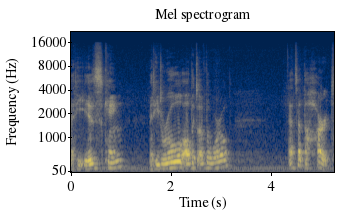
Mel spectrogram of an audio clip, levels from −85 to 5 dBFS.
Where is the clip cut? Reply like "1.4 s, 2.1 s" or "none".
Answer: 1.8 s, 2.5 s

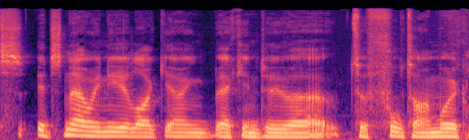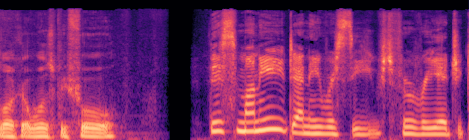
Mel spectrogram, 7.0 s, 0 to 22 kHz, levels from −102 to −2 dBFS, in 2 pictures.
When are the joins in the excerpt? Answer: none

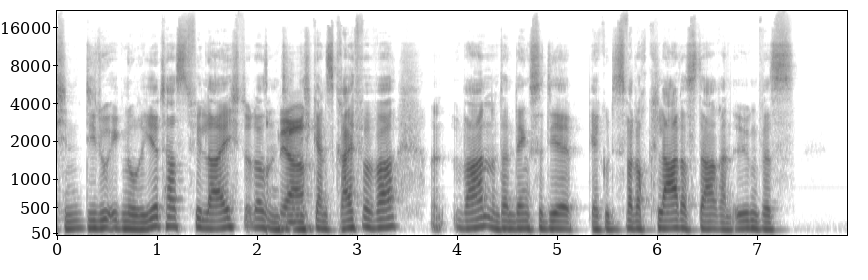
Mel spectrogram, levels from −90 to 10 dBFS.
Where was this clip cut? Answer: 2.1 s

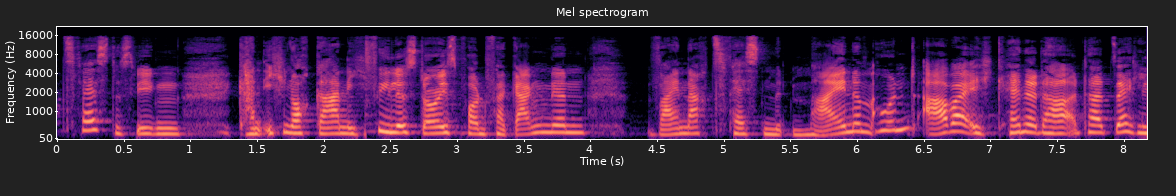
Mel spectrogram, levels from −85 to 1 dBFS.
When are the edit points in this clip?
2.3 s, 3.0 s, 4.3 s, 6.1 s

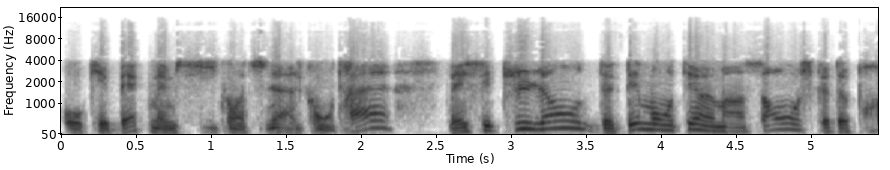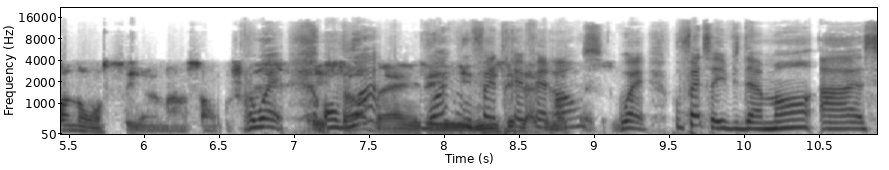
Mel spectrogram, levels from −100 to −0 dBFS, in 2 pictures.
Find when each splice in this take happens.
1.6 s, 7.8 s, 9.7 s

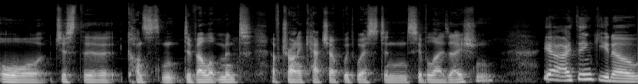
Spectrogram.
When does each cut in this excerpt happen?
1.2 s

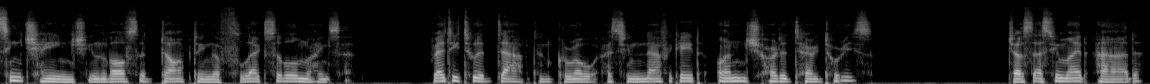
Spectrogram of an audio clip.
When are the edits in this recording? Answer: none

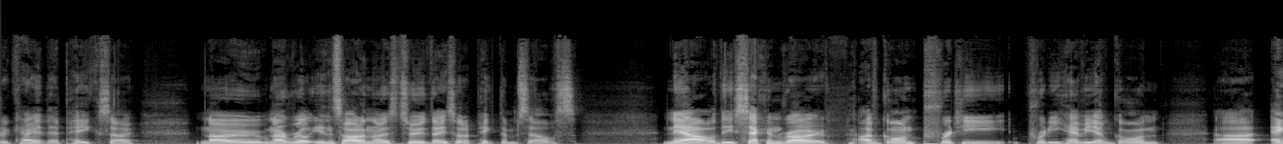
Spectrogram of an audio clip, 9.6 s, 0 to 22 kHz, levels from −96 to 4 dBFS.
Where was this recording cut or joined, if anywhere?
2.0 s, 6.4 s

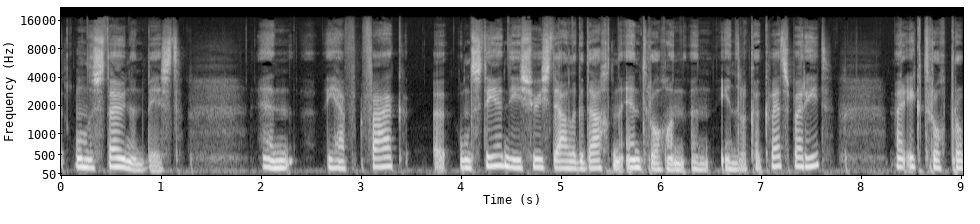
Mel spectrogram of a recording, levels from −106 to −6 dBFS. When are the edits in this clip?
none

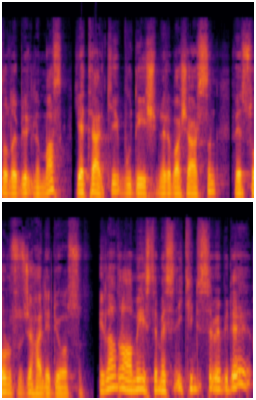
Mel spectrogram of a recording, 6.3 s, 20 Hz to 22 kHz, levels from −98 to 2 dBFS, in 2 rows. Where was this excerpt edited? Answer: 4.6 s

